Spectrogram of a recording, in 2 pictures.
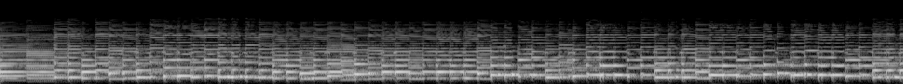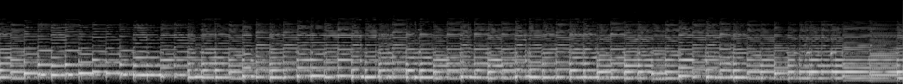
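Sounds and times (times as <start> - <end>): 
tar playing in nava mode: 0.0 - 18.0.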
